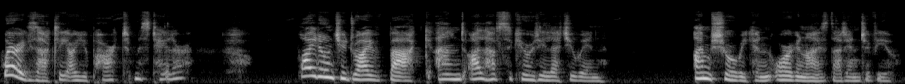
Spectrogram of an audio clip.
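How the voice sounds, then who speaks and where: Husky, menacing cult devotee. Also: female voice, mid-range voice, expressive, fairly bright tone. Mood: coolly courteous. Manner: measured, veiled threats, reverent. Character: fanatical female cult assistant, calmly menacing, rapturously devoted. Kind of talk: audio drama dialogue.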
